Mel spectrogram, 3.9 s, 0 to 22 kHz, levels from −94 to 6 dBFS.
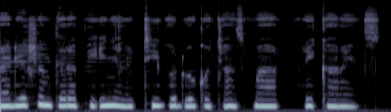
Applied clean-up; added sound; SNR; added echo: neural mask model DeepFilterNet 3.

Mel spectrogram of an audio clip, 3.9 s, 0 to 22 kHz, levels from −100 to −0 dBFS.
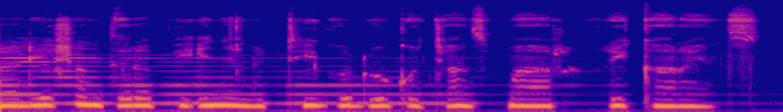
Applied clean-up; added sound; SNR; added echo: neural mask model RNNoise.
